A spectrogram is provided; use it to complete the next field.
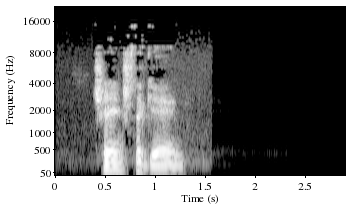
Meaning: To revolutionize a field of endeavor
- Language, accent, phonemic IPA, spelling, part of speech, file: English, General American, /ˈt͡ʃeɪnd͡ʒ ðə ˈɡeɪm/, change the game, verb, En-us-change the game.flac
